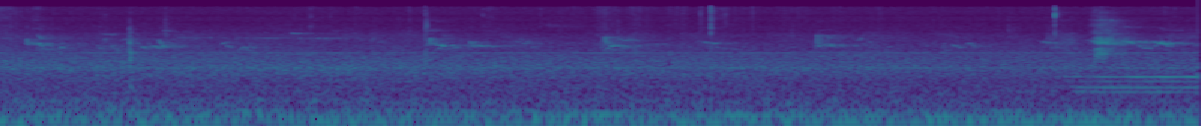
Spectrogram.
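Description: Small birds chirping in short repeated notes, about one every second or so, over a steady low background rumble. About seven seconds in, a steady low hum with several tones comes in.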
